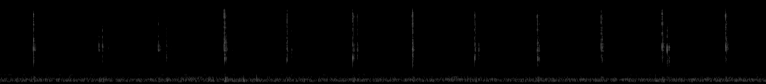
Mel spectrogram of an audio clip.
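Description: White plastic skeleton hand grabber toys are worked by hand, snapping their finger bones together over a dark cloth. About a dozen sharp, bright clicks come at a loose, uneven pace and die away almost instantly. A steady low hum sits underneath throughout.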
